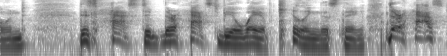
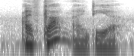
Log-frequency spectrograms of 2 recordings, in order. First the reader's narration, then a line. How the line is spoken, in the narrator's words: he said quietly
